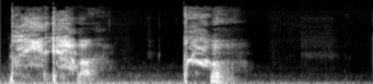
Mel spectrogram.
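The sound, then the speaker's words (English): A man's harsh, racking cough, with a hand over his mouth: a rough double burst, then a pause and another heavy hack, with a brief catch at the very end. No one speaks. “He coughed rackingly, putting a hand over his mouth.”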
